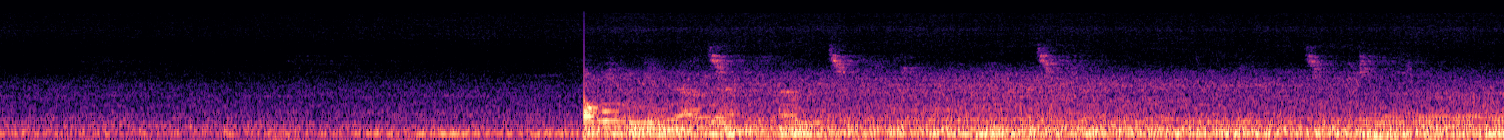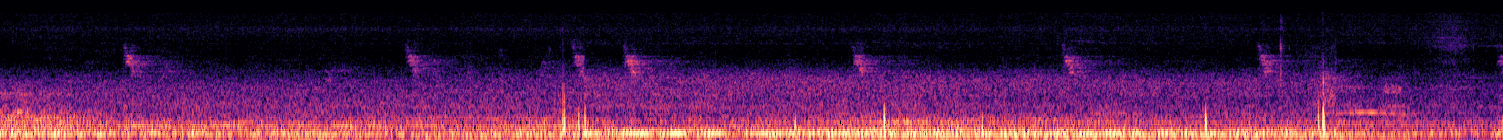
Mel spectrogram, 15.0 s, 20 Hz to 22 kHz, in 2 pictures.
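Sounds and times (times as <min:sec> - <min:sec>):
small birds chirping: 0:02.9 - 0:15.0.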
